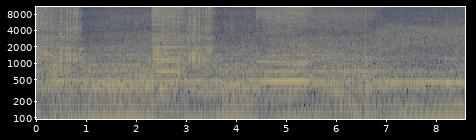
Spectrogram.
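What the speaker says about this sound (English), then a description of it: "To make the half-lap, I've equipped my radial arm saw with my stacked dado head cutter and swung the arm around to 45 degrees." A radial arm saw fitted with a stacked dado head plows a half-lap into wood at a 45-degree arm setting, giving bursts of loud cutting noise over a steady motor drone.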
